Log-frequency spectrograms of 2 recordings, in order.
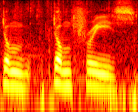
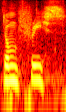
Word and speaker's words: Dumfries: So first off, it's not Dumfries. No, what is it? Dumfries. I think it's Dumfries. I've been saying it wrong.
